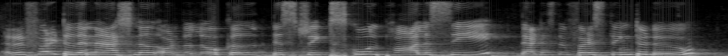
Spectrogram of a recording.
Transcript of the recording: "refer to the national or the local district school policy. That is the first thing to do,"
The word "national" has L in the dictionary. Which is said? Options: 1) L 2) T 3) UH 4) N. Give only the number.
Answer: 1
